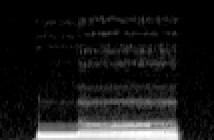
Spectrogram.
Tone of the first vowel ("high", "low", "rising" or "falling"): rising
